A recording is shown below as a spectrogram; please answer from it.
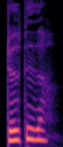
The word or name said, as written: dødbider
